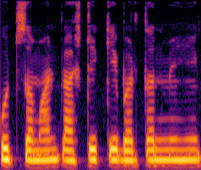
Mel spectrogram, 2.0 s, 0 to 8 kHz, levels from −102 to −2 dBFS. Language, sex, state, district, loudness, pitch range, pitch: Hindi, female, Delhi, New Delhi, -16 LUFS, 175-185 Hz, 180 Hz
